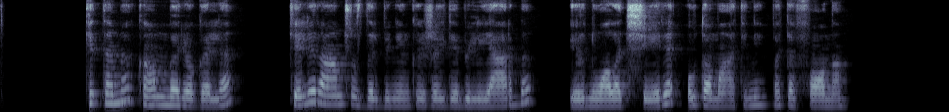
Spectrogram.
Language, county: Lithuanian, Panevėžys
